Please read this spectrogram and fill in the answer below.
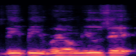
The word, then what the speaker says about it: DB Real Muzik: Once again, you know, my name is DB Real Music. You know, it's spelled M-U-Z-I-K. DB Real and then M-U-Z-I-K.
